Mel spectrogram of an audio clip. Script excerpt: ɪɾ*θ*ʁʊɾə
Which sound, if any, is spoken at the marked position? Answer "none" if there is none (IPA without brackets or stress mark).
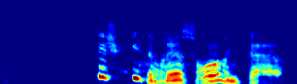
s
